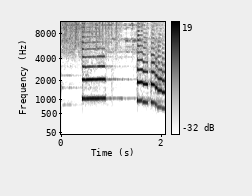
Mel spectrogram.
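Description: Jazz trumpet playing sparse phrases with quiet gaps between them: a short held note about half a second in, then after a pause a louder note about a second and a half in that starts sliding down in pitch.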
